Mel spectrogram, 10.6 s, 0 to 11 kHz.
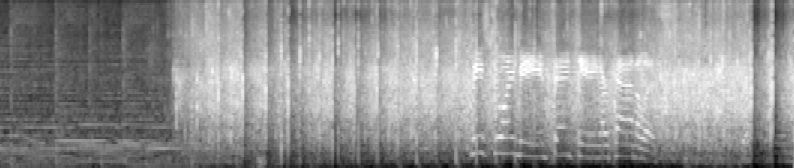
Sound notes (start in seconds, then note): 4.8 applause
